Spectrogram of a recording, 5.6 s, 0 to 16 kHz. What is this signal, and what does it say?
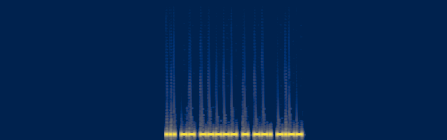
Morse code, heard as a keyed tone, about 46 wpm, 700 Hz. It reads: SM0TGY
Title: DXCC-100 Call Signs - 6 Characters - Repeated 2x - 50wpm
